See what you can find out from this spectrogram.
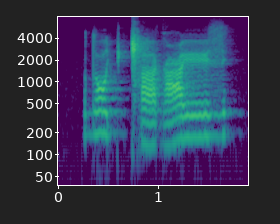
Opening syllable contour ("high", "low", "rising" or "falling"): high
